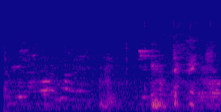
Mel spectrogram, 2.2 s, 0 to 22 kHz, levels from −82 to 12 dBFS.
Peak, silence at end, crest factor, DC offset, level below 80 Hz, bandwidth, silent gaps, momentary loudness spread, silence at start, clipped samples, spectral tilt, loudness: -28 dBFS; 0 s; 22 dB; under 0.1%; -78 dBFS; 11.5 kHz; none; 12 LU; 0.05 s; under 0.1%; -4.5 dB/octave; -49 LUFS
